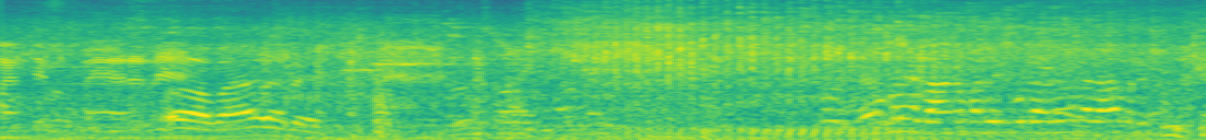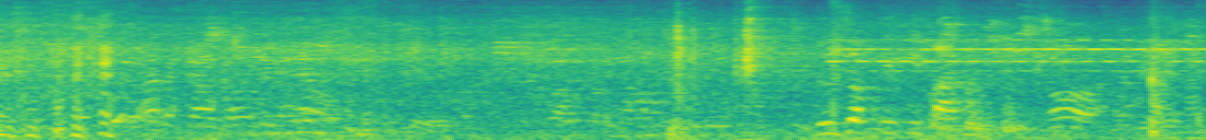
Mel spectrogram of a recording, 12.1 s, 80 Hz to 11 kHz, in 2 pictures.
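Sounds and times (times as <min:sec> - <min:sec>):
passing traffic: 0:00.0 - 0:12.0
people talking and calling out: 0:00.0 - 0:12.0
street noise: 0:00.0 - 0:12.0.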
